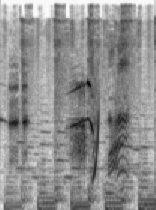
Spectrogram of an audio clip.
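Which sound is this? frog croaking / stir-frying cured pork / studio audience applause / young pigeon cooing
frog croaking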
